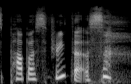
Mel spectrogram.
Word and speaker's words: papas fritas: And I was like, and also palmas fritas? Except that's not how you say it. It's papas fritas.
